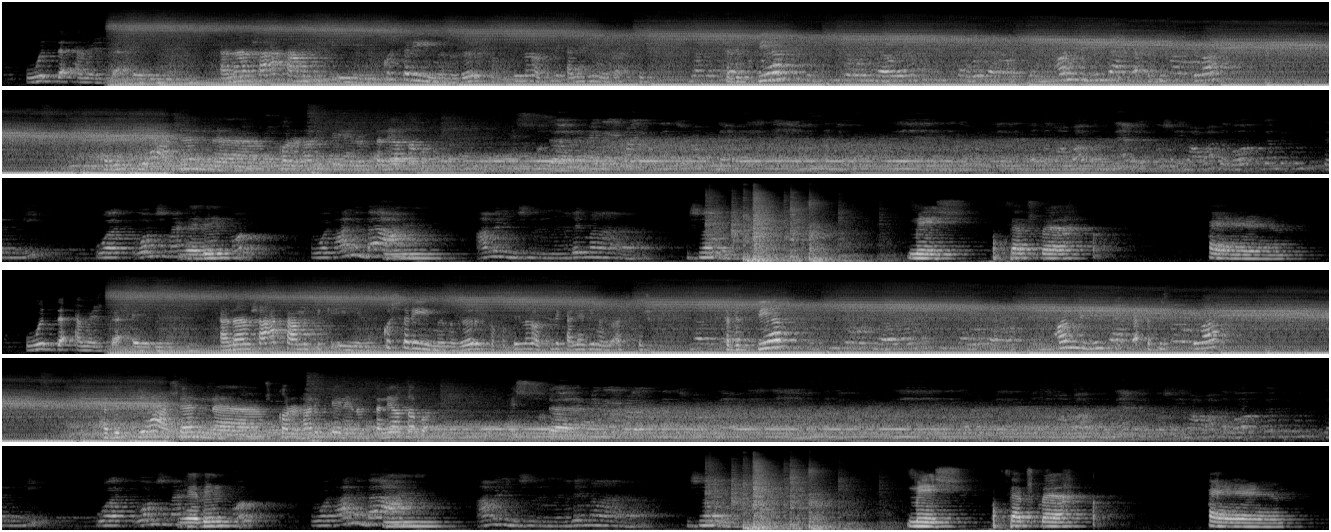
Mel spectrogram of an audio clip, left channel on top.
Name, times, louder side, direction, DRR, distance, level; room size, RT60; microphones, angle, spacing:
voice 1, 0.2-4.8 5.1-6.5 7.2-7.8 10.5-11.0 11.9-12.2 14.2-17.6 18.3-19.2 28.3-29.0 30.4-30.9 35.6-36.1 36.6-37.3 38.6-39.4, right 4 dB, 60° right, 5 dB, 0.3 m, -23 dB
sound 1, 1.0-14.9, equal, 40° right, 1.1 m, -21 dB
voice 2, 6.8-10.7 11.0-12.1 12.9-13.2 18.5-26.9 27.5-28.4 28.8-29.0 29.6-30.7 31.3-33.0 33.4-33.9, left 1 dB, 35° left, -7 dB, 0.4 m, -32 dB
sound 2, 13.7-26.7 27.1-27.2, right 1 dB, 75° right, 0.8 m, -27 dB
sound 3, 30.7-30.8 33.6-35.5 36.4-36.6, equal, 10° right, 0.7 m, -27 dB
3.1 x 2.1 x 3.4 m, 0.92 s
head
